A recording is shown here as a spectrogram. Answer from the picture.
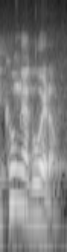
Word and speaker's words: Kun Agüero: okay how do you say Kuna just say kun agüero oh boy that's easier you know what's easier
